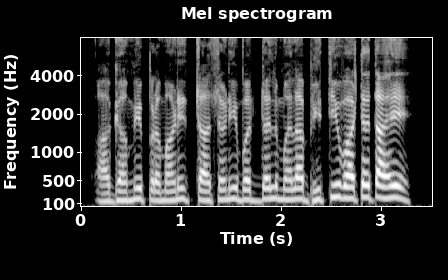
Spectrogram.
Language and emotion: Marathi, fearful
